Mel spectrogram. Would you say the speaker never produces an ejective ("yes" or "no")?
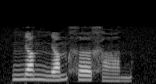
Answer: yes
